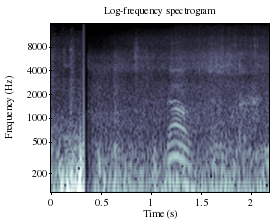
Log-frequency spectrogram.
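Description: Wind buffeting the camera's microphone: a loud low rumble that cuts off abruptly about a third of a second in, followed by steadier, softer wind noise.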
